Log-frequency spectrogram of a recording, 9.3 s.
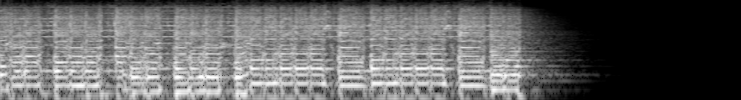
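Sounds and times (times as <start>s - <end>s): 
guitars playing: 0.0s - 7.2s.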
